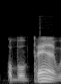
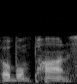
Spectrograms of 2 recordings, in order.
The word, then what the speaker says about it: Au Bon Pain: Or you can pronounce Au Bon Pain sometime here in Boston, which that's what the company originated.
